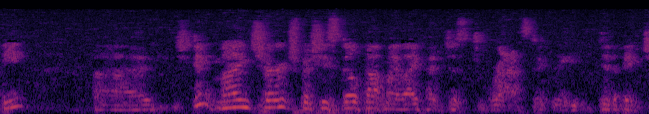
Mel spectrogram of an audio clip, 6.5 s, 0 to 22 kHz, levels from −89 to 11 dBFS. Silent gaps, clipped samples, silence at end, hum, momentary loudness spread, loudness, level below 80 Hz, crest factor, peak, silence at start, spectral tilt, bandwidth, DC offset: none; under 0.1%; 0 s; none; 13 LU; -43 LUFS; -70 dBFS; 18 dB; -26 dBFS; 0 s; -2.5 dB/octave; 16 kHz; under 0.1%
